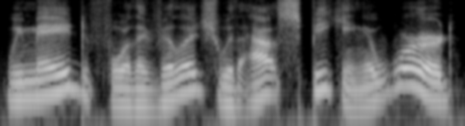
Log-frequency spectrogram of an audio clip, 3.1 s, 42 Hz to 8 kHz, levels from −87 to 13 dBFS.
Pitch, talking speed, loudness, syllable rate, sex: 145 Hz, 175 wpm, -18 LUFS, 4.3 syllables/s, male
